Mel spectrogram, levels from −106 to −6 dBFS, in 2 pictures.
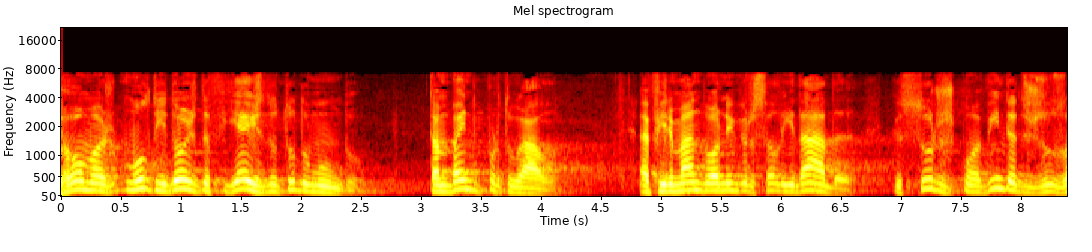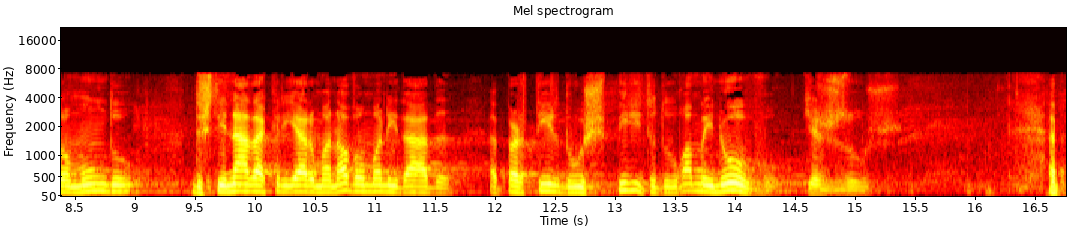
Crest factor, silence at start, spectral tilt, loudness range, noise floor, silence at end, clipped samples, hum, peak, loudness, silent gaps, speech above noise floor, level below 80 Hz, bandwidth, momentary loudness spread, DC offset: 20 dB; 0 s; -5.5 dB/octave; 5 LU; -56 dBFS; 0 s; under 0.1%; none; -4 dBFS; -23 LUFS; none; 33 dB; -70 dBFS; 7.2 kHz; 17 LU; under 0.1%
